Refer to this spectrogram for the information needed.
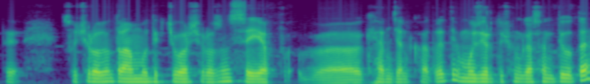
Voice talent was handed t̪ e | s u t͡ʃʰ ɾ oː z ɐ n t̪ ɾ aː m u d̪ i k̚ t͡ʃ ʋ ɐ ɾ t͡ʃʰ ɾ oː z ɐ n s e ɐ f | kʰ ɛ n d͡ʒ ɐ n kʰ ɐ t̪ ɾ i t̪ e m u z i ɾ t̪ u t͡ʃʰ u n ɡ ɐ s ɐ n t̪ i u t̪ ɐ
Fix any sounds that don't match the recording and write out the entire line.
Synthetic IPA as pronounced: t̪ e | s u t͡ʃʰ ɾ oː z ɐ n t̪ ɾ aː m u d̪ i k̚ t͡ʃ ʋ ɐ ɾ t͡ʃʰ ɾ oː z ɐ n s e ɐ f | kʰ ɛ n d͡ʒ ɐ n kʰ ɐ t̪ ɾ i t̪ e m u z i ɾ t̪ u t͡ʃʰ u n ɡ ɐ s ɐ n t̪ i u t̪ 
